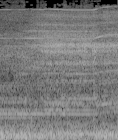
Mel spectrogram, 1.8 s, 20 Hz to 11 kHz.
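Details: 2021 Chevrolet Beat that wouldn't start or lost power from failing fuel pump, new pump priming at key-on, pressure near 58–60: steady even electric hum with constant high whine, no surging or stutter; normal fuel pump operation.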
